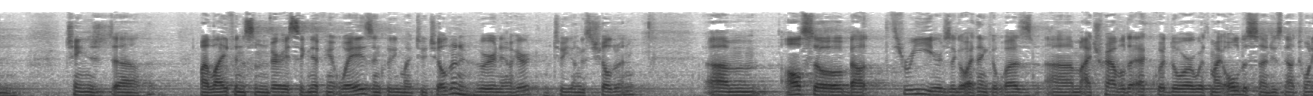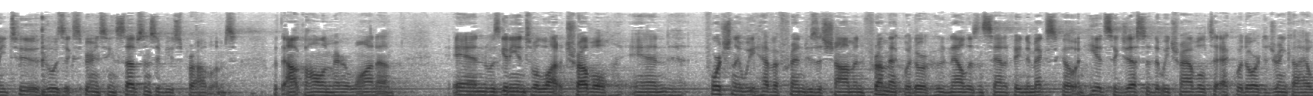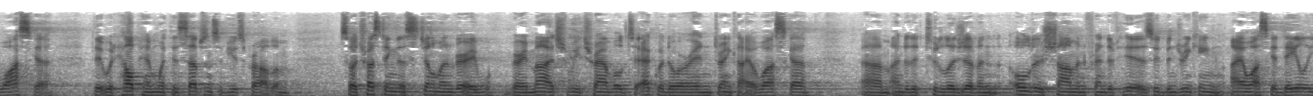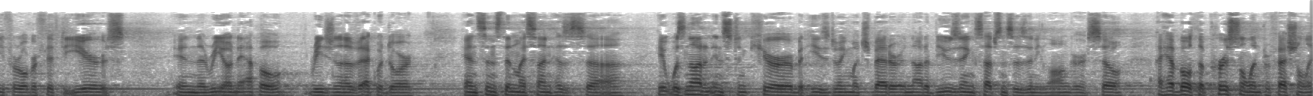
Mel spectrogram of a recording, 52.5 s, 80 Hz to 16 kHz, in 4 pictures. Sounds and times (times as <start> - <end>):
Speech: 0.0 - 6.4, 7.1 - 52.5.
